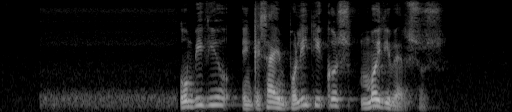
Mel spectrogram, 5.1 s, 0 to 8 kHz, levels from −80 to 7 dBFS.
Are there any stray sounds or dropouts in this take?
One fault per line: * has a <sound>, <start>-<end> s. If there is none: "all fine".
all fine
